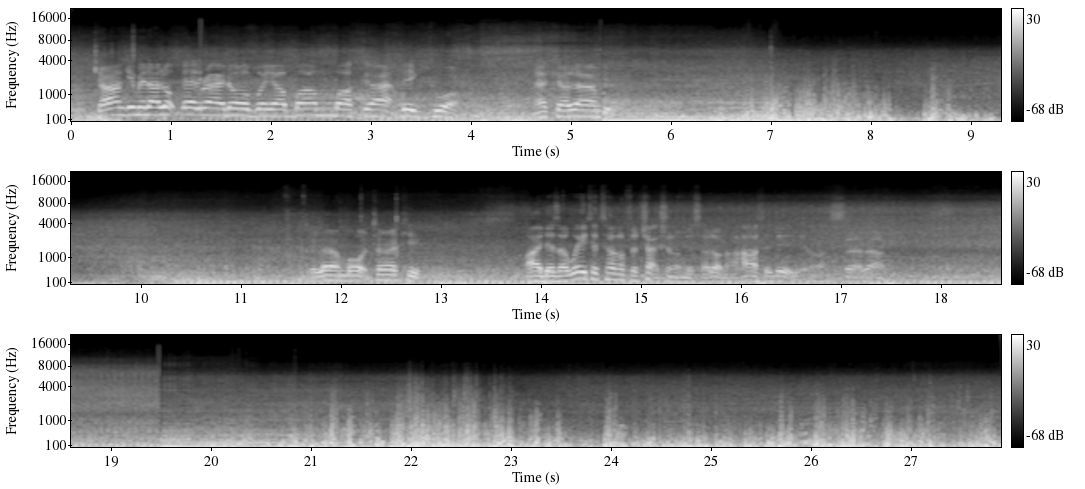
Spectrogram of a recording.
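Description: A scooter engine hums and revs while riding.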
